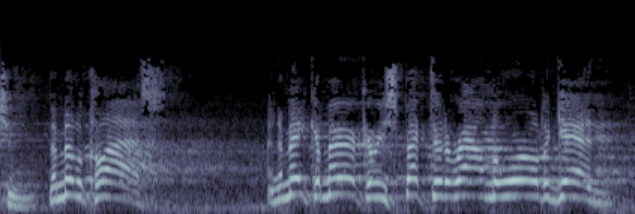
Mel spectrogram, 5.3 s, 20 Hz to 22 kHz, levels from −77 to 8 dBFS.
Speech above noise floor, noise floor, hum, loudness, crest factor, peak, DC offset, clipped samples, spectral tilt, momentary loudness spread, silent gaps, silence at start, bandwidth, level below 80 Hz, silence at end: 20 dB; -39 dBFS; none; -18 LUFS; 16 dB; -4 dBFS; under 0.1%; under 0.1%; -4.5 dB/octave; 13 LU; none; 0 s; 8.4 kHz; -52 dBFS; 0 s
